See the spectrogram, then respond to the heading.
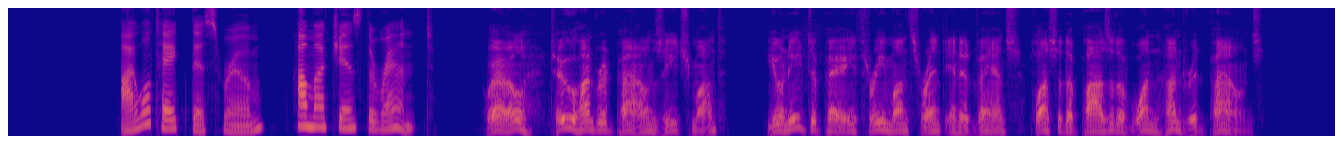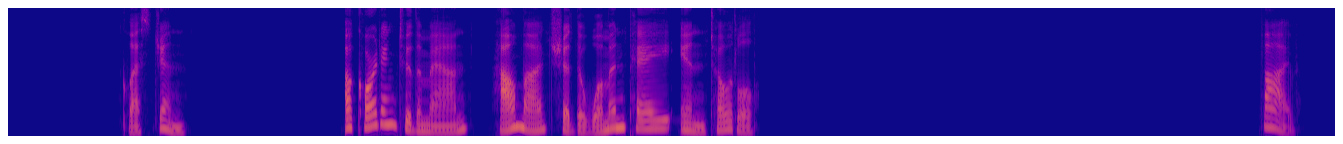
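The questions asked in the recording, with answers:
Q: According to the man, how much should the woman pay in total?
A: £700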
